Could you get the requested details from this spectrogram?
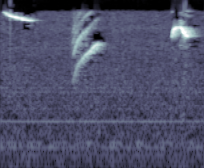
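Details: Munia chirping tirelessly, recorded as a tutor for training other songbirds: a thin, high, falling whistle, then a pair of rising slurred notes, then a short inflected high note, with pauses between them.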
